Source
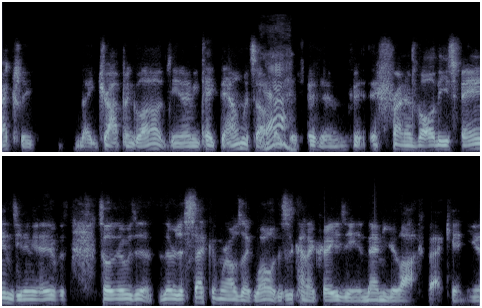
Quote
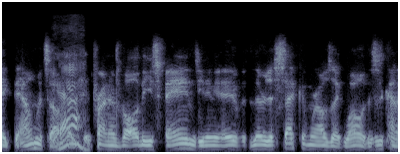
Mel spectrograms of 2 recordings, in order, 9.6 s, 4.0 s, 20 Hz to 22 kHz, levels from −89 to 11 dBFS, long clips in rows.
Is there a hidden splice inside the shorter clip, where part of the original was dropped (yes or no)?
yes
